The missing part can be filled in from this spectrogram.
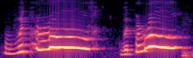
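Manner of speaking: high, loud, slow whistled bird call; birdsong call. A narrator's reading. A bird calls from across the road, high whistled birdsong. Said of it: "a bird sang".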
